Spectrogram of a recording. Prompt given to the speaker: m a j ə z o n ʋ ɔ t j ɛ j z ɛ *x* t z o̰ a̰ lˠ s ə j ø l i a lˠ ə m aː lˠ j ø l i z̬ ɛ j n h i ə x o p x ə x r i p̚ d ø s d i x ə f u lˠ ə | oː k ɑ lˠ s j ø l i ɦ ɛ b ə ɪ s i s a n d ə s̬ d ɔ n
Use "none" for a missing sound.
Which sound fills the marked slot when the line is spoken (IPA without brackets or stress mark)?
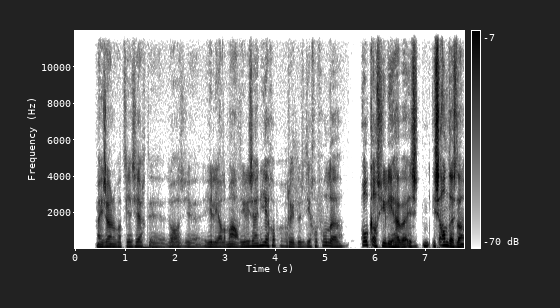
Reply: x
